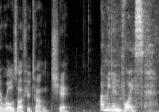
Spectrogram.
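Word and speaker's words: tjè: How would this word be pronounced? TJE, so ch, right? So che. And che means heart.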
